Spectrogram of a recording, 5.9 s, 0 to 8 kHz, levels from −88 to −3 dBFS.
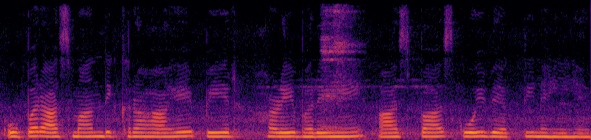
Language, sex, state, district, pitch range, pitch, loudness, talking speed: Hindi, female, Rajasthan, Nagaur, 220-230 Hz, 225 Hz, -31 LUFS, 150 wpm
